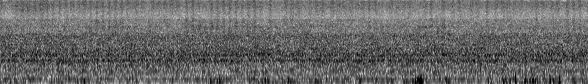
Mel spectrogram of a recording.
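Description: Steady low background hum and rumble, like a fan or air conditioner running in a small room, with a few soft low thumps.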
